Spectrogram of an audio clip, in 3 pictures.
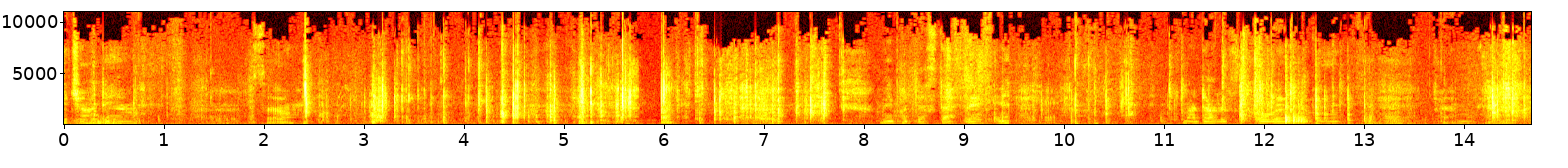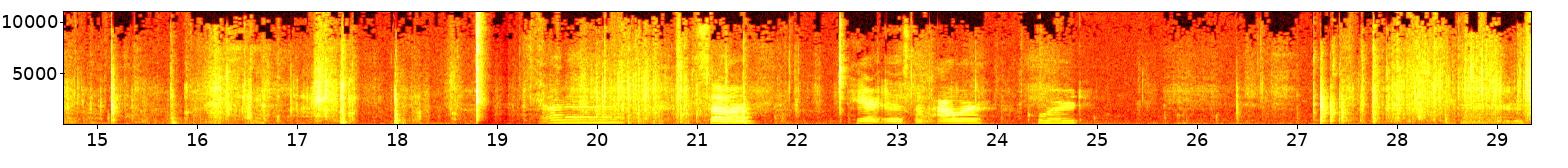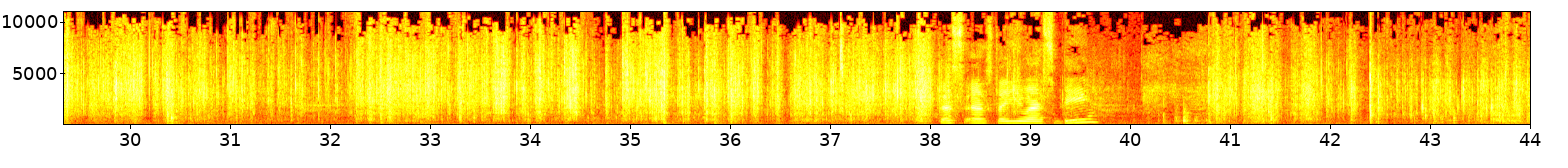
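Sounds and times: plastic bag crinkling: 2.4 - 7.8, 18.6 - 22.1, 27.4 - 39.6, 40.5 - 44.0.

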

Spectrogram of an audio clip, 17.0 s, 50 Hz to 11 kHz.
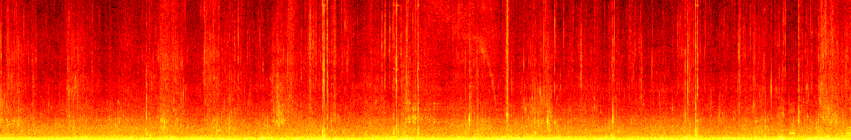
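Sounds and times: waves slapping boat hull: 0.0 - 17.0
wind buffeting microphone: 0.0 - 17.0.

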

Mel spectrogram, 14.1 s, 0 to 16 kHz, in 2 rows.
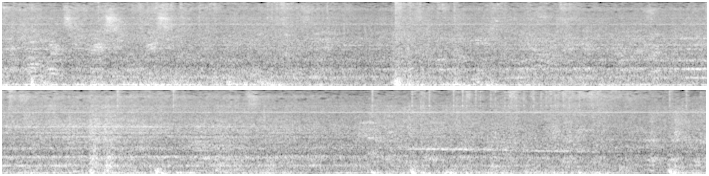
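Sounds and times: subway car rumbling: 0.0 - 14.0.

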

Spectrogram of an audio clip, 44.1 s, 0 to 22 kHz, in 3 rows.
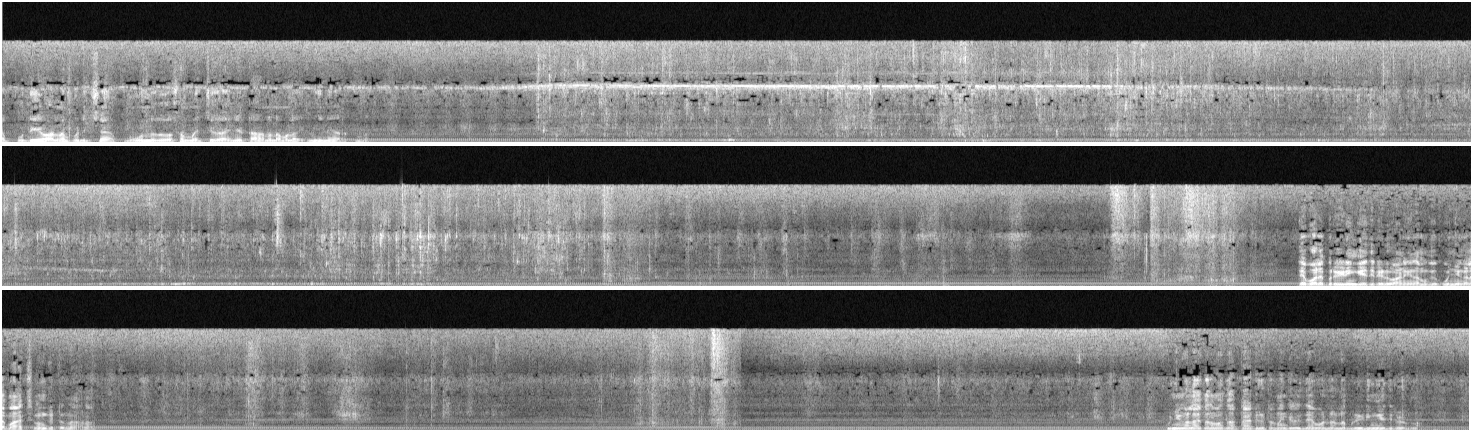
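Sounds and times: water pouring into a tank: 5.2 - 22.4.

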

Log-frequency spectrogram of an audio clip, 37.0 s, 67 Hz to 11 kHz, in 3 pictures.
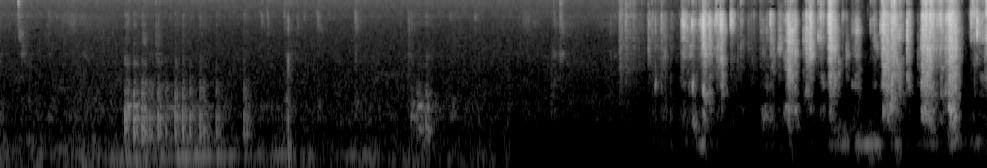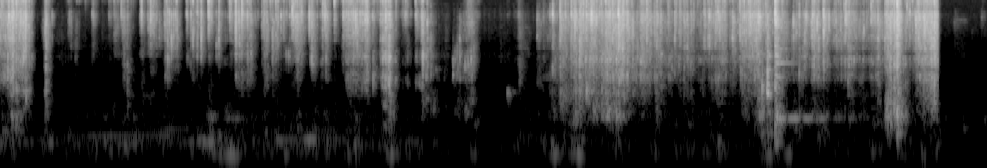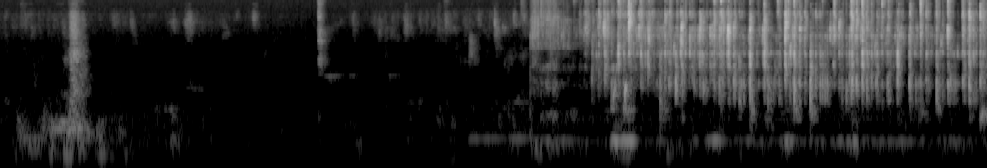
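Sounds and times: plastic bag crinkling: 7.8 - 18.3, 19.1 - 24.1.

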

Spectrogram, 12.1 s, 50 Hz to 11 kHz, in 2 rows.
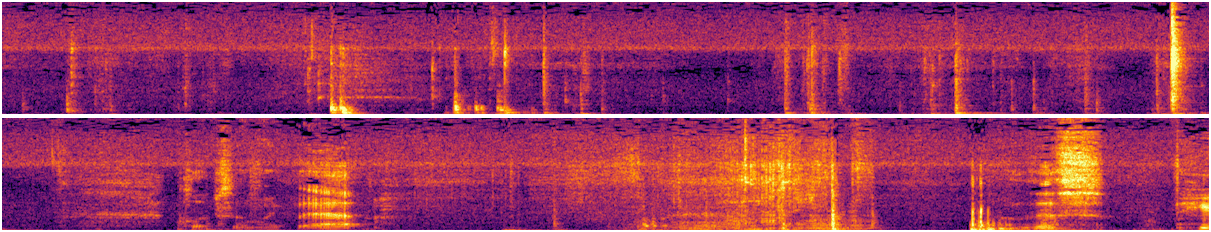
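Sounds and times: light knocks and clunks: 1.6 - 3.1.

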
